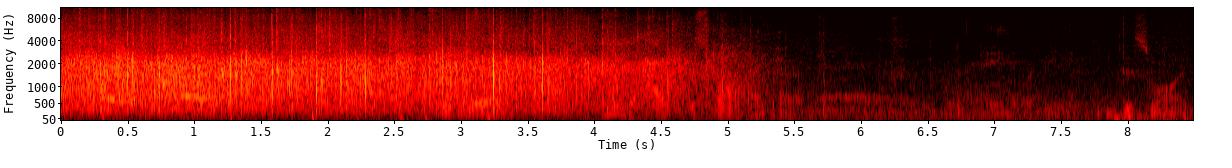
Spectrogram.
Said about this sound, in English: why don't we give them a hand clap?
